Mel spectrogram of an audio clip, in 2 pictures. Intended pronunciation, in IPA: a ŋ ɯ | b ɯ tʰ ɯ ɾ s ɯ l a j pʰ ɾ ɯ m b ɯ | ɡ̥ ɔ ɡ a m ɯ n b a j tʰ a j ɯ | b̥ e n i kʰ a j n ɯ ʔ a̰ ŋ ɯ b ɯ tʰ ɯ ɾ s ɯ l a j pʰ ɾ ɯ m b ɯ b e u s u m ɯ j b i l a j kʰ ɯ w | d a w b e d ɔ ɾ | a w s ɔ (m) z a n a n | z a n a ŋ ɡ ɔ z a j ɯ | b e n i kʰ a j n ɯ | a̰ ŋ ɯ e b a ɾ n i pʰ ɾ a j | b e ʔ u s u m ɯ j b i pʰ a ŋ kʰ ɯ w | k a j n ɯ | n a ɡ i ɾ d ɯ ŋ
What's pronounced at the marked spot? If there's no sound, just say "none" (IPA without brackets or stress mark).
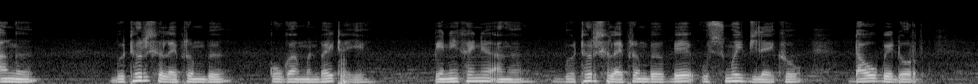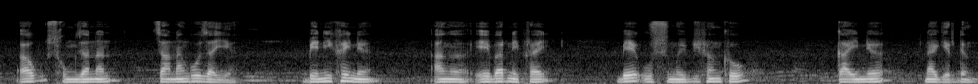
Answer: ŋ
